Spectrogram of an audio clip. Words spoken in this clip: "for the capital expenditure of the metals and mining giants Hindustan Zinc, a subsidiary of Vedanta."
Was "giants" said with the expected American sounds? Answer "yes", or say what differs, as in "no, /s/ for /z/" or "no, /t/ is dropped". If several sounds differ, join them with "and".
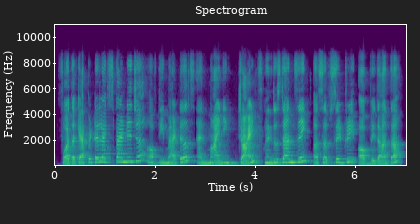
no, /tʃ/ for /dʒ/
